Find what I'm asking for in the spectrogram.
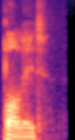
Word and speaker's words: Bolide: Apparently, it's the Bolide.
